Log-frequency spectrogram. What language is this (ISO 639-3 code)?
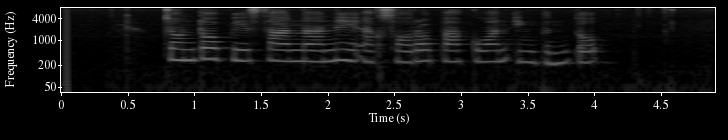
jav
